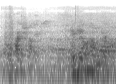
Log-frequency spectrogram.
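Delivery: very soft, near-whispered reproof; barely voiced, reverent warning; hushed admonishment. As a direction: hush someone in a holy presence. Hushing someone before the deity.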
